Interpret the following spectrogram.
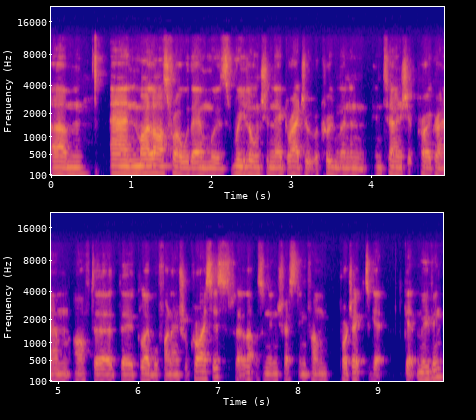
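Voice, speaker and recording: With a southern English accent, a man talks at a very fast pace, at medium pitch and with fairly even intonation. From southern England, Hampshire. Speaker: recruitment leader. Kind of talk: casual interview. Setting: video call.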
